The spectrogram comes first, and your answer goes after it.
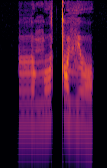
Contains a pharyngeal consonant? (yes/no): no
